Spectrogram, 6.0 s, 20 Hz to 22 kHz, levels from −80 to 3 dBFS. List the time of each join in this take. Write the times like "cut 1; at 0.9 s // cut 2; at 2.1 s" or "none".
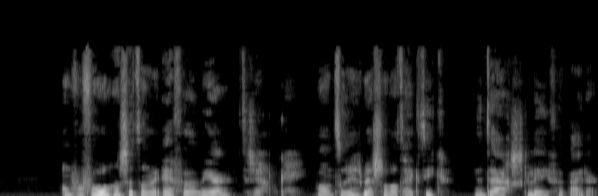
cut 1; at 3.1 s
